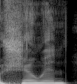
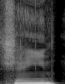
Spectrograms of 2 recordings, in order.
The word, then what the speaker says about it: Schoen: And then with the Giants, they are keeping GM Joe Schoen, or Joe Shane. I think it's pronounced Shane, which is an insane decision.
